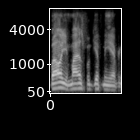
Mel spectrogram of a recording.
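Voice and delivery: ordinary talk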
